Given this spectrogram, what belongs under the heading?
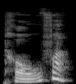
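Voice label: "tou2fa", Mandarin Chinese; tóufa; 头发; 髪の毛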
